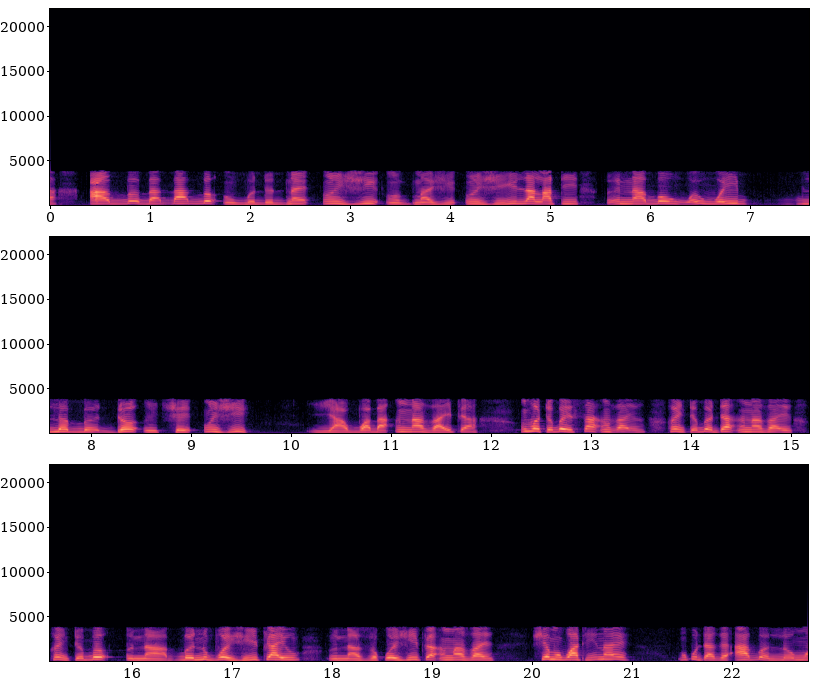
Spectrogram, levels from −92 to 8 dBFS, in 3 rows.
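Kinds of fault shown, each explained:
No faults to list here: the speech just came over a regular call connection using the G.711 A-law codec at 64 kbps, which is why nothing reaches above 4 kHz, and that's simply how that kind of line sounds.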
